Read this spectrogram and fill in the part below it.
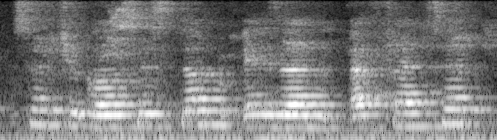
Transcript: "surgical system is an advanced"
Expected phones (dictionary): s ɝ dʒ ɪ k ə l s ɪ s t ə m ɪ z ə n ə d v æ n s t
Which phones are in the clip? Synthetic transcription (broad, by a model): s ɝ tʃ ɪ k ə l s ɪ s t ə m ɪ z ə n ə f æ n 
